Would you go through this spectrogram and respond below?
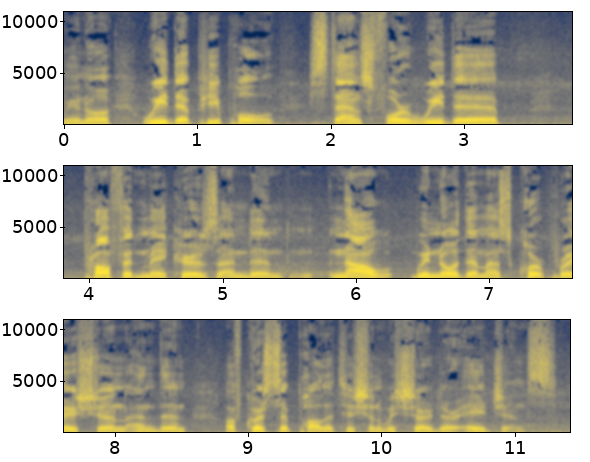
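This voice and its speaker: A man's voice: medium pitch, slight background noise. A young man from Iran with an Iranian accent, speaking as an activist at an outdoor protest, talking in a hesitant way with many restarts and fillers into a handheld mic. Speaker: activist at a rally. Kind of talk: street interview. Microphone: handheld interviewer mic.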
